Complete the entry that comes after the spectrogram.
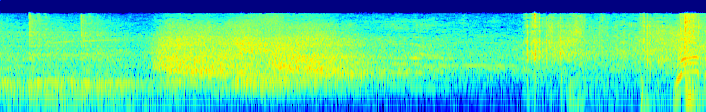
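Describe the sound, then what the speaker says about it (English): Arena crowd roaring steadily at a tied game in an EA Sports NHL hockey video game, a broad sustained cheer swelling after the first second, with a few sharp thuds and bursts near the end. "You can feel the energy in this crowd."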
